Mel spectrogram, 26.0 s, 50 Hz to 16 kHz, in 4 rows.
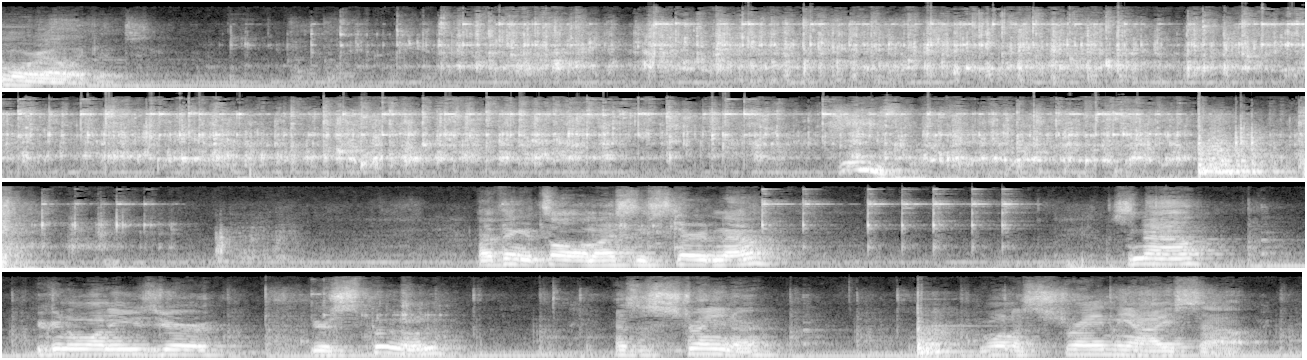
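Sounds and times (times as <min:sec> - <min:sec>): ice cubes clinking in glass: 0:01.1 - 0:13.9
glass ringing: 0:01.1 - 0:14.0, 0:16.7 - 0:18.3, 0:21.2 - 0:21.9, 0:23.5 - 0:24.6.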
